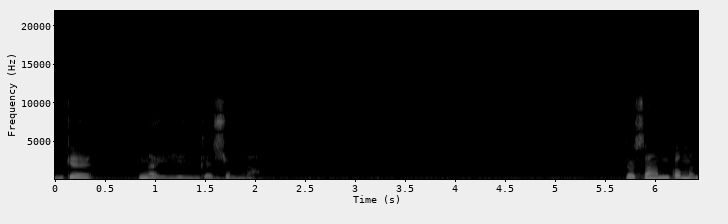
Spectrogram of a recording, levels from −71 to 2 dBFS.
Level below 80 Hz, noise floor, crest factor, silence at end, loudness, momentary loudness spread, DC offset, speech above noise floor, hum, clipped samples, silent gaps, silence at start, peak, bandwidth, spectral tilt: -68 dBFS; -71 dBFS; 26 dB; 0 s; -47 LUFS; 12 LU; under 0.1%; 25 dB; none; under 0.1%; none; 0 s; -26 dBFS; 13.5 kHz; -4.5 dB/octave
